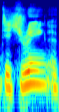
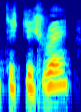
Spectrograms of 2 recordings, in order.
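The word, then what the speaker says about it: תשרי: Bueno, la pronunciación es, algunos le ponen Tishri, otros le dicen Tishrin, Tishre.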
